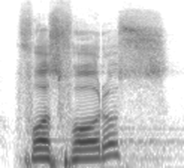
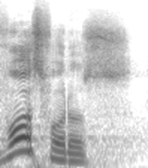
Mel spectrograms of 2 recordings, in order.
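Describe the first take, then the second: First: The stress is on the second syllable. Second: The stress is on the first syllable. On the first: This is how the word is said in Greek. "si tiene la tilde en la segunda O, ¿cómo se dice entonces?" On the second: This is how the word is said in Spanish. "Si la tuviera en la primera, yo digo"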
